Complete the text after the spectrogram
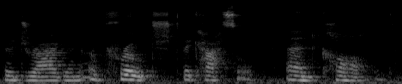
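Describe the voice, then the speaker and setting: A woman narrating a children's fairy tale as a puppet show storyteller, deliberately, with long pauses between phrases. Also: mid-range voice, little pitch movement, a little mellow, slight background noise. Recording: roomy, echoey sound.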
